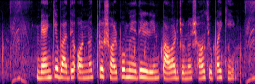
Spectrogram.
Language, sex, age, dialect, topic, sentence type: Bengali, female, 18-24, Northern/Varendri, banking, question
